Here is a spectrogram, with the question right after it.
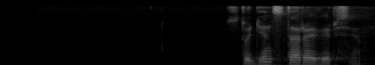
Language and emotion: Russian, neutral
